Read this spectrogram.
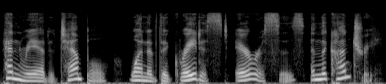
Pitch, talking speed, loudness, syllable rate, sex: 200 Hz, 155 wpm, -19 LUFS, 5.1 syllables/s, female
